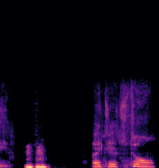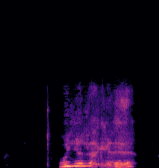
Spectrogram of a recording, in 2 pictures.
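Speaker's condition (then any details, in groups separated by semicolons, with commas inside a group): Cerebral palsy with ataxia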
